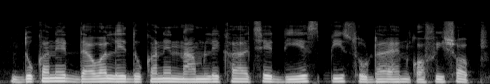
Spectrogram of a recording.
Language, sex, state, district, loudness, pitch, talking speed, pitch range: Bengali, male, West Bengal, Cooch Behar, -16 LUFS, 125 Hz, 145 wpm, 120-135 Hz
